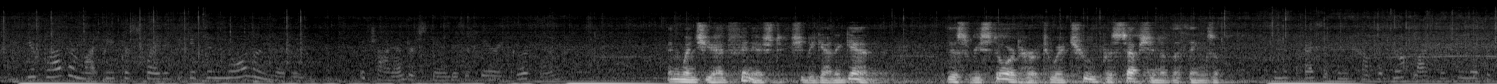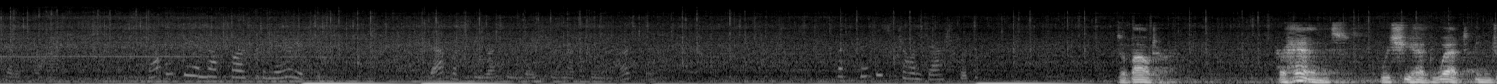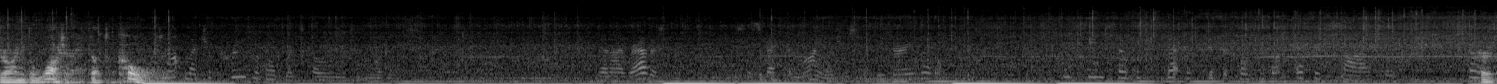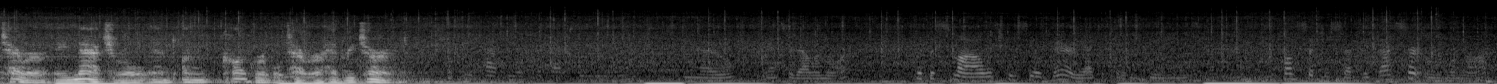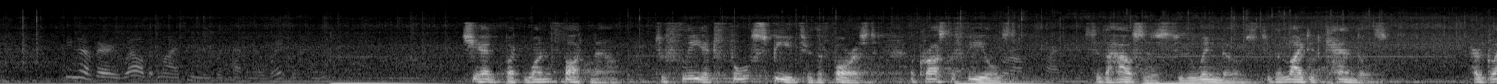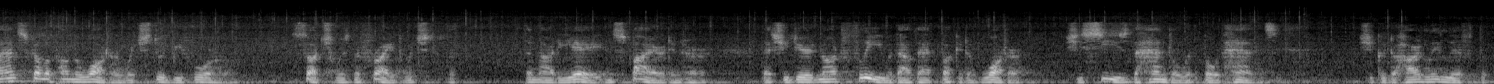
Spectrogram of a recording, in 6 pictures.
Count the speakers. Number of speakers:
2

